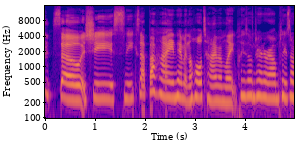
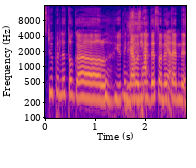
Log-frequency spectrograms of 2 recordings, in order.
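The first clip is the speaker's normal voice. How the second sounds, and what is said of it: Put-on French accent. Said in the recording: “That's a pretty good French accent.”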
